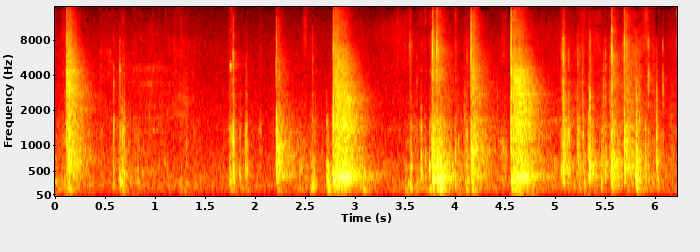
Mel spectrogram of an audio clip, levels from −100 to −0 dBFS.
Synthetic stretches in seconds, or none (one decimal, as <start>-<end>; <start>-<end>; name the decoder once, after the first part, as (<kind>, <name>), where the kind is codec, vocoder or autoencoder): none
